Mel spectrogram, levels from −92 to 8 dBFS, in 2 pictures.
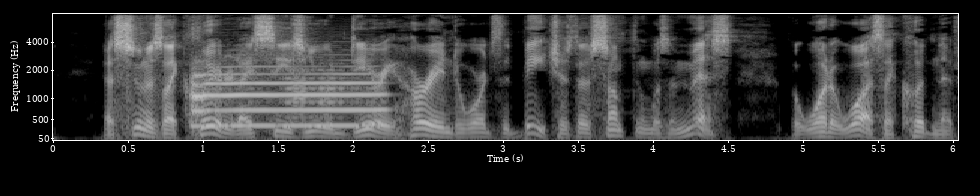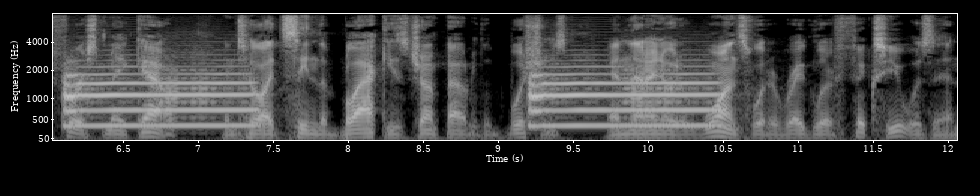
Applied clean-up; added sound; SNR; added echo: none; Trumpet; -3 dB; none.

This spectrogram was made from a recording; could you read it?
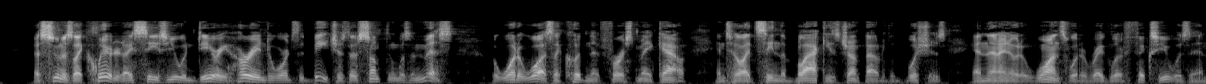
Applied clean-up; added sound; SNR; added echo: none; none; none; none.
